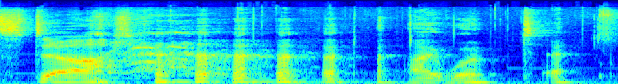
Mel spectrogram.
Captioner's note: evil laugh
